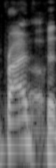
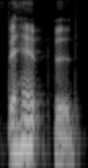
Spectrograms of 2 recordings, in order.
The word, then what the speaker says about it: Bamford: Yeah, Yeah, it's not Bradford, it's Bamford.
